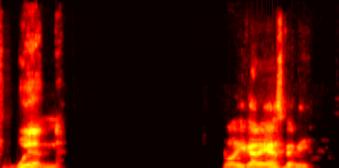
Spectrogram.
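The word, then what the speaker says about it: Nguyen: City surprisingly enough and everyone with that names insists it's pronounced wind really you gotta ask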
